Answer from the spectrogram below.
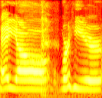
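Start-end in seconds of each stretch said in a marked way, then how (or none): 0.0-0.9 very loud, fake put-on Southern accent. Podcast intro, co-host now in Texas, put-on Southern accent. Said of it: "I had the hey, y'all. That's about it".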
